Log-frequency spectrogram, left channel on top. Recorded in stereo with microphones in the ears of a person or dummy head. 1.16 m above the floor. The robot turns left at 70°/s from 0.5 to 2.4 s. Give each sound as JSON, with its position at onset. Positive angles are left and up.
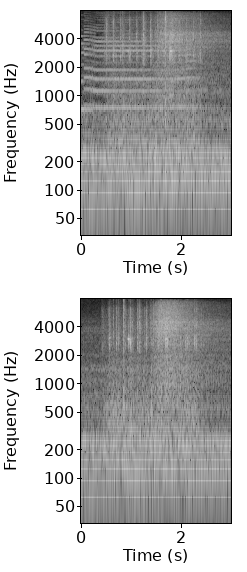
{"t": 1.4, "sound": "breathing", "azimuth_deg": -80, "distance_m": 1.6}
